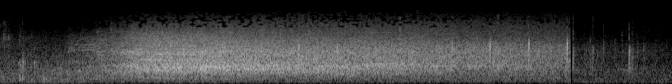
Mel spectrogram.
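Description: A large crowd cheers and applauds loudly, then quickly stops.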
